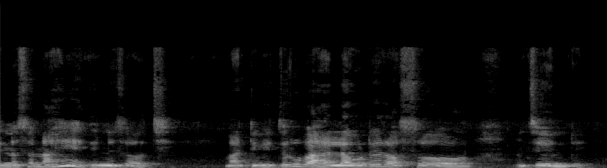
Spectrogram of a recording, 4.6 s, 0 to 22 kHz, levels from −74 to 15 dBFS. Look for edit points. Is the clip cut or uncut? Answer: uncut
